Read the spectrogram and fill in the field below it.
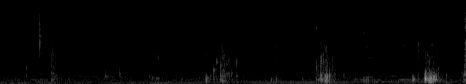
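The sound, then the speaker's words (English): A few quiet sips from a drink, with soft wet slurping and swallowing sounds coming in short bursts spaced a second or so apart, and no talking. “Pardon me as I take a sip of my drink.”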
